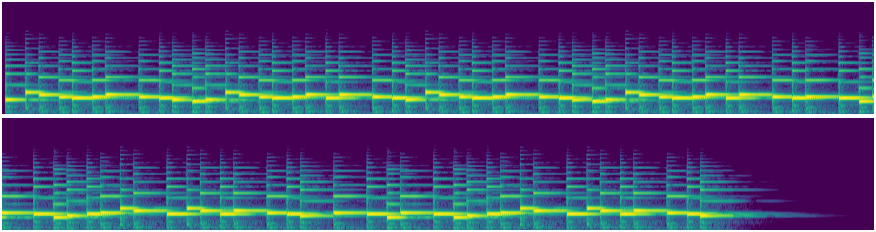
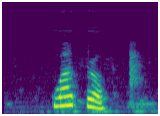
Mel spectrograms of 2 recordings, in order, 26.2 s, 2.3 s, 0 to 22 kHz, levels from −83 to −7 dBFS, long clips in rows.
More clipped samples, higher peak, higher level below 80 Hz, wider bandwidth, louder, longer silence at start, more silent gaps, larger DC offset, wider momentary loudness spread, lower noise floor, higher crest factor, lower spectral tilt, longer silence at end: neither; about the same, -2 dBFS vs -2 dBFS; first, -52 dBFS vs -58 dBFS; first, 5.2 kHz vs 3.8 kHz; about the same, -13 LUFS vs -14 LUFS; second, 0.05 s vs 0.75 s; neither; neither; second, 4 LU vs 23 LU; first, -86 dBFS vs -58 dBFS; about the same, 10 dB vs 14 dB; second, -6 dB/octave vs -10 dB/octave; first, 2 s vs 0.2 s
